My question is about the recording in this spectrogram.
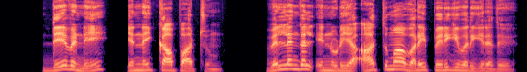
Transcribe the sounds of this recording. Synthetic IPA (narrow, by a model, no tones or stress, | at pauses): d̪eːʋɐneː | ɛnːɐɪkːaːpaːʈrɯm | ʋɛɭːɐŋɡɐɭʔɛnːɯɽɐjɐʔaːt̪ɯmaːʋɐɾɐɪpːɛɾɯɣiʋɐɾɯɣɪrɐðɯ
